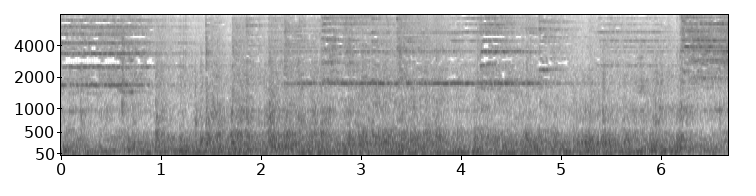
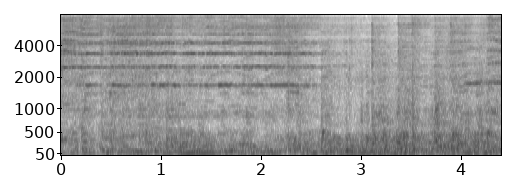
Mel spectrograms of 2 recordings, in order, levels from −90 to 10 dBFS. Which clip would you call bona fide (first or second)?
first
